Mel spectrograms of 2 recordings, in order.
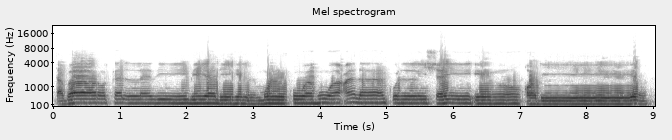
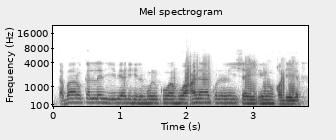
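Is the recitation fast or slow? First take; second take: slow; fast. First: It is recited slowly and in a relaxed way. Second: It is recited quickly at a brisk pace. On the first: The reader reflects carefully on the meaning. "kalau tahqiq ni kita baca slow-slow, santai-santai" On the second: The reader is revising memorised text. "Tapi kalau Al-Hadar ni dia baca laju"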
